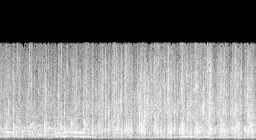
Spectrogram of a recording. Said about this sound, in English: So a round of applause for everybody coming out today.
